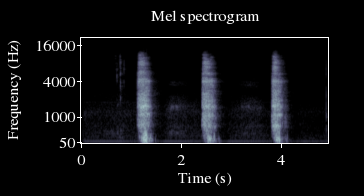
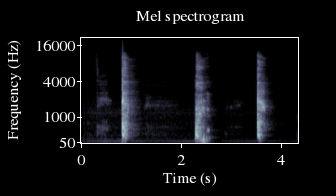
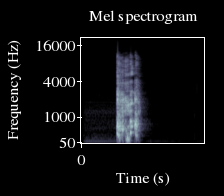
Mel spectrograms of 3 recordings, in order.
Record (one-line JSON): {"exhalation_length": "4.9 s", "exhalation_amplitude": 26522, "exhalation_signal_mean_std_ratio": 0.3, "three_cough_length": "4.4 s", "three_cough_amplitude": 32768, "three_cough_signal_mean_std_ratio": 0.22, "cough_length": "2.5 s", "cough_amplitude": 32767, "cough_signal_mean_std_ratio": 0.31, "survey_phase": "beta (2021-08-13 to 2022-03-07)", "age": "18-44", "gender": "Female", "wearing_mask": "No", "symptom_none": true, "smoker_status": "Current smoker (11 or more cigarettes per day)", "respiratory_condition_asthma": false, "respiratory_condition_other": false, "recruitment_source": "REACT", "submission_delay": "3 days", "covid_test_result": "Negative", "covid_test_method": "RT-qPCR", "influenza_a_test_result": "Negative", "influenza_b_test_result": "Negative"}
